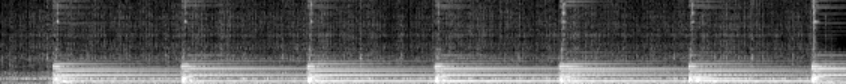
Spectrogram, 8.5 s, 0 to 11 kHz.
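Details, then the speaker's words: 1904 Gilbert "Congo" 8-day antique mantel clock, as bought before overhaul: seven harsh, clanky, ringing gong strikes at the hour, about 1.3 s apart; worn leather tip on the strike hammer looks like it's seen better days, to be checked. "So that sounded a little harsh to me, and that leather tip looks like it's seen better days, so I'll have to take a look at that."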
